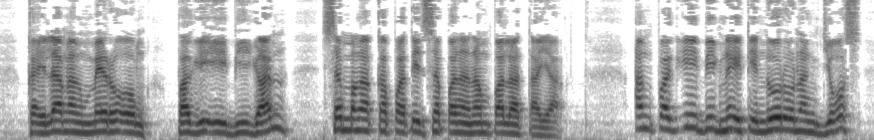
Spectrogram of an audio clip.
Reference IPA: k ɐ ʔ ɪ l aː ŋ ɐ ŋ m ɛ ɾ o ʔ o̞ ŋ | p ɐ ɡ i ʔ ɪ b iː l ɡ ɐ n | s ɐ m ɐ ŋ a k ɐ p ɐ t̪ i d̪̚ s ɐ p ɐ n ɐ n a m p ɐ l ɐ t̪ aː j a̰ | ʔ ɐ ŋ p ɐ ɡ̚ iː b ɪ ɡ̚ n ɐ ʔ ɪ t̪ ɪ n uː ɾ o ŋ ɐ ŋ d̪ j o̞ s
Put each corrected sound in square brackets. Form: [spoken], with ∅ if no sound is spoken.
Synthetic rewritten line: k ɐ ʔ ɪ l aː ŋ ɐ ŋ m ɛ ɾ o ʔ o̞ ŋ | p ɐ ɡ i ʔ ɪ b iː [∅] ɡ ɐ n | s ɐ m ɐ ŋ a k ɐ p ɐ t̪ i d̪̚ s ɐ p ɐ n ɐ n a m p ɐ l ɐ t̪ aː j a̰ | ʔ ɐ ŋ p ɐ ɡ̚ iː b ɪ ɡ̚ n ɐ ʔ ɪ t̪ ɪ n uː ɾ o [n] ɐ ŋ d̪ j o̞ s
